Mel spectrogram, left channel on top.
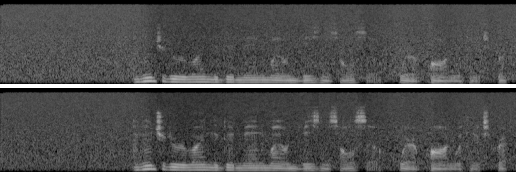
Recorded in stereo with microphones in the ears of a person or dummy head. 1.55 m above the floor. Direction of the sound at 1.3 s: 65° right (ahead or behind).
